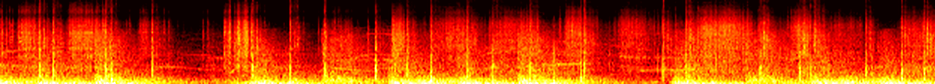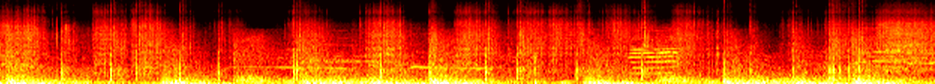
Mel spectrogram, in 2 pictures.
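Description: An aerial fireworks display going off in rapid, overlapping bangs and crackling, nearly without a break, with a few short whistles late on.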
